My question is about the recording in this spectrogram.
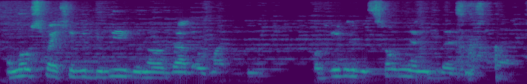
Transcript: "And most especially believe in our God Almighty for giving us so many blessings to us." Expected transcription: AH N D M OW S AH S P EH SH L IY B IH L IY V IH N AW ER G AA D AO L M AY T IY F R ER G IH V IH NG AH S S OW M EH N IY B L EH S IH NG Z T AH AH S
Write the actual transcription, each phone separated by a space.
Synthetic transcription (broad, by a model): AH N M OW AH S P EH SH L IY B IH L IY V IH N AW ER G AA D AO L M AY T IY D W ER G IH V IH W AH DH S OW M EH N IY B L EH S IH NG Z T AH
